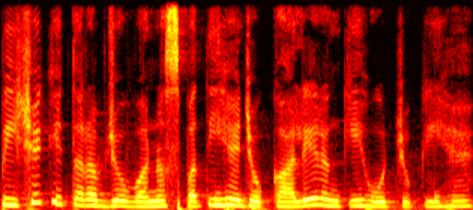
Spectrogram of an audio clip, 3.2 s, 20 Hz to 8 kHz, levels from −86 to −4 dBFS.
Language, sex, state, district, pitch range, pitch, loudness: Hindi, female, Bihar, Gopalganj, 185-230 Hz, 205 Hz, -18 LUFS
